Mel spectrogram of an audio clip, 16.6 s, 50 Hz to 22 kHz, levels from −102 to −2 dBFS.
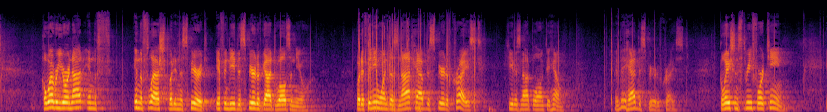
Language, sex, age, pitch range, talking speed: English, male, 50-69, 175-225 Hz, 175 wpm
